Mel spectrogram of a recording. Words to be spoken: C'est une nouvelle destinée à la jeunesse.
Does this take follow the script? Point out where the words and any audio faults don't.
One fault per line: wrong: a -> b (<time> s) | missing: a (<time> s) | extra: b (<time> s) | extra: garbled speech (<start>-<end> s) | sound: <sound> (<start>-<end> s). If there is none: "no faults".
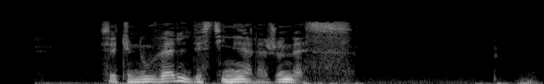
missing: une (1.3 s)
